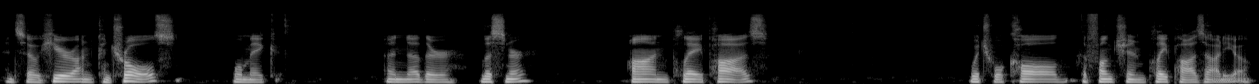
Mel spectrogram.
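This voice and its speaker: A man's voice: mid-range voice, little pitch movement, takes it slowly, pauses often, darkish tone, dry recording. Man giving a dry-recorded coding walkthrough. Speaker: coding tutorial instructor. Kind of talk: screencast coding walkthrough, explaining step by step.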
